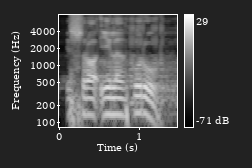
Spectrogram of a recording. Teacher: Di sini dzal, ingat dzal tidak termasuk huruf qalqalah, jangan sampai dipantulkan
